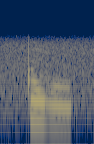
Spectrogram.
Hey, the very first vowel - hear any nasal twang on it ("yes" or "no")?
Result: yes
